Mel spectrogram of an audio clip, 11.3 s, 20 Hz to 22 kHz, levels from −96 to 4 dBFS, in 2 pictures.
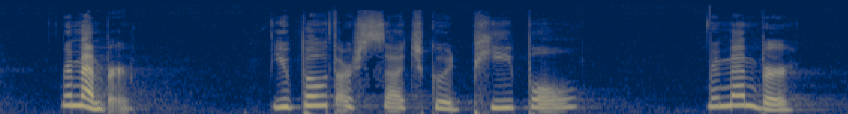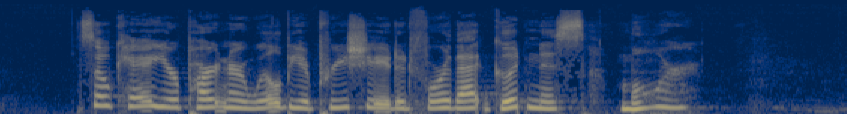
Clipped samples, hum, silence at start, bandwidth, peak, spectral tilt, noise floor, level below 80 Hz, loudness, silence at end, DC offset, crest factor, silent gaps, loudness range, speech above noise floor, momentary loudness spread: under 0.1%; none; 0.4 s; 15.5 kHz; -12 dBFS; -4 dB/octave; -74 dBFS; -60 dBFS; -34 LUFS; 1.05 s; under 0.1%; 22 dB; none; 4 LU; 41 dB; 10 LU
